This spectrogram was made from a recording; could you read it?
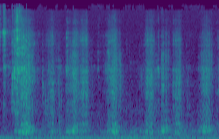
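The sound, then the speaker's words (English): Someone bites into a hearty, skin-on kettle chip and crunches it repeatedly, a series of sharp, crackly bursts about every half second, with no talking. “I mean, solid kettle chip as always.”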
